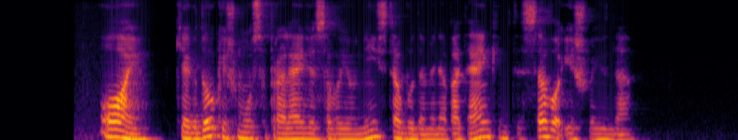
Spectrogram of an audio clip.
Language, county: Lithuanian, Utena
